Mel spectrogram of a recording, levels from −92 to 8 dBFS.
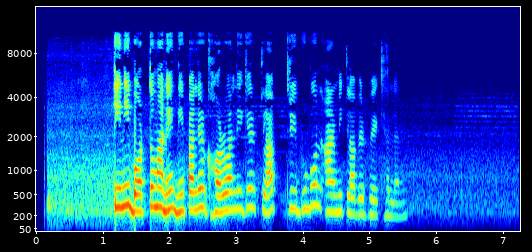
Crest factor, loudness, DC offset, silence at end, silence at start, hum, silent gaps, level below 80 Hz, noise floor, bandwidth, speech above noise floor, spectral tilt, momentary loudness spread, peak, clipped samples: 20 dB; -19 LUFS; under 0.1%; 1.8 s; 0.15 s; none; none; -72 dBFS; -59 dBFS; 11.5 kHz; 41 dB; -3.5 dB/octave; 23 LU; 0 dBFS; under 0.1%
